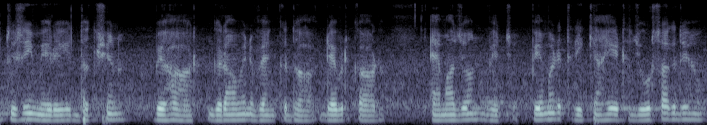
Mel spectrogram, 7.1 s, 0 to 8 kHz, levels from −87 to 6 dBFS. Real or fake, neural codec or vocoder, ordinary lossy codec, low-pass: real; none; none; 7.2 kHz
